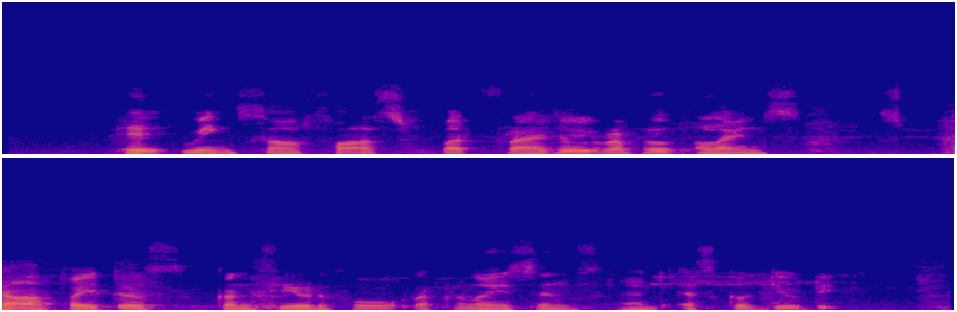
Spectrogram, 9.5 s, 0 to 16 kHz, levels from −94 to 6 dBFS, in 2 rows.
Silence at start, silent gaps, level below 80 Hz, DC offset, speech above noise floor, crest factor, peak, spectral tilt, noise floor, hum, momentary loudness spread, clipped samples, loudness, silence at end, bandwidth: 0.6 s; none; -68 dBFS; under 0.1%; 36 dB; 22 dB; -16 dBFS; -5.5 dB/octave; -75 dBFS; none; 10 LU; under 0.1%; -39 LUFS; 0 s; 7.2 kHz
